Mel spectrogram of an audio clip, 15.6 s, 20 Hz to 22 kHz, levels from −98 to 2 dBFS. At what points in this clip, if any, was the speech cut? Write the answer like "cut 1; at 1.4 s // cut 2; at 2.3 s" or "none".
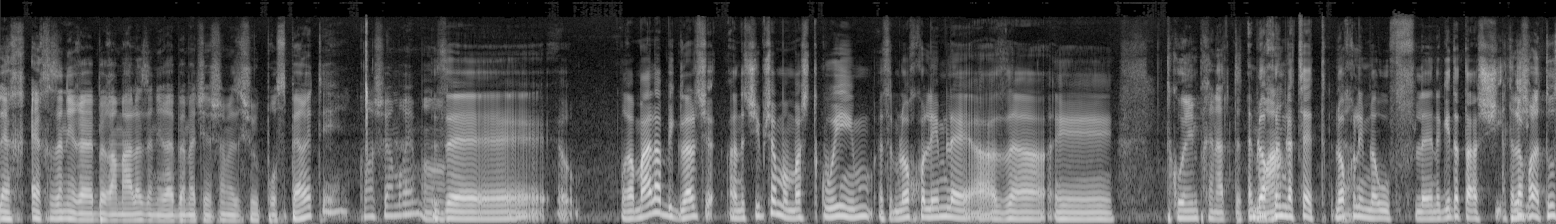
cut 1; at 13.3 s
